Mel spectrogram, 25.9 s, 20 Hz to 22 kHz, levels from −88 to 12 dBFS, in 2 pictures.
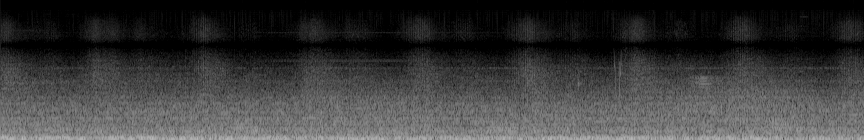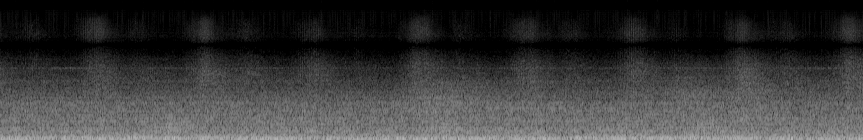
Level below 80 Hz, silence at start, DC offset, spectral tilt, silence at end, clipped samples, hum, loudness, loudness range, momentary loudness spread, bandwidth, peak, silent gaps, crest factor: -28 dBFS; 0 s; under 0.1%; -8.5 dB/octave; 0 s; under 0.1%; none; -27 LUFS; 1 LU; 2 LU; 11.5 kHz; -10 dBFS; none; 14 dB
